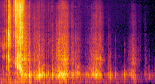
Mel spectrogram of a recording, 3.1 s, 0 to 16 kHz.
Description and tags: Eating a cracker with my mouth closed. I have another sound where I eat a cracker with my mouth open.
Recorded with a Tascam DR-05 Linear PCM recorder.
